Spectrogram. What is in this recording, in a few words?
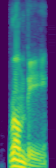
"rhombi", British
